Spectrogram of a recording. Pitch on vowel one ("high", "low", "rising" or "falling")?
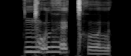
high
